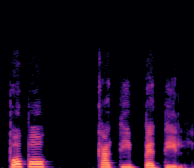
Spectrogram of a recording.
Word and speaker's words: Popocatépetl: But it is Popocatépetl.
